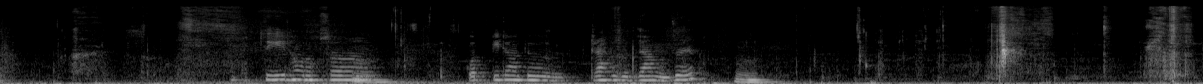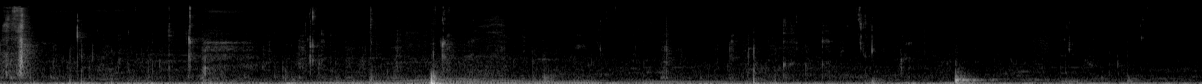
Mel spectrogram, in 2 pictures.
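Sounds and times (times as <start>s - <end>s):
chewing and mouth sounds: 3.9s - 4.6s, 7.8s - 21.5s, 22.2s - 23.8s.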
